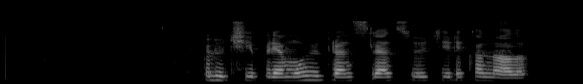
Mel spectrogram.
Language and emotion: Russian, neutral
